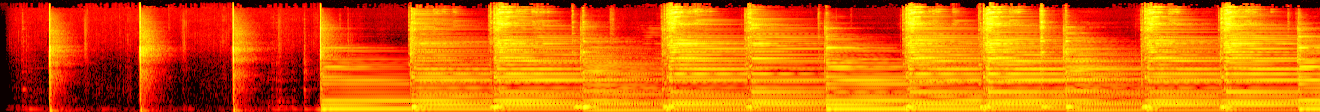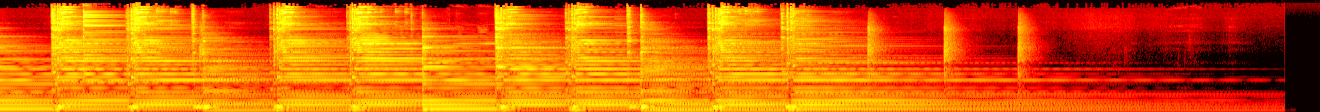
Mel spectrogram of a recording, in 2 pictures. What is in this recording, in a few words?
Alternating Bass Waltz Strum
